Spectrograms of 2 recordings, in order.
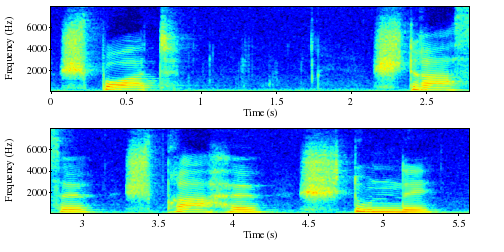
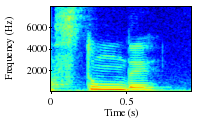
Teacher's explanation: o ST e o SP no início de palavras não são pronunciados de forma seca Eles são pronunciados de forma cheia como se fossem o nosso x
